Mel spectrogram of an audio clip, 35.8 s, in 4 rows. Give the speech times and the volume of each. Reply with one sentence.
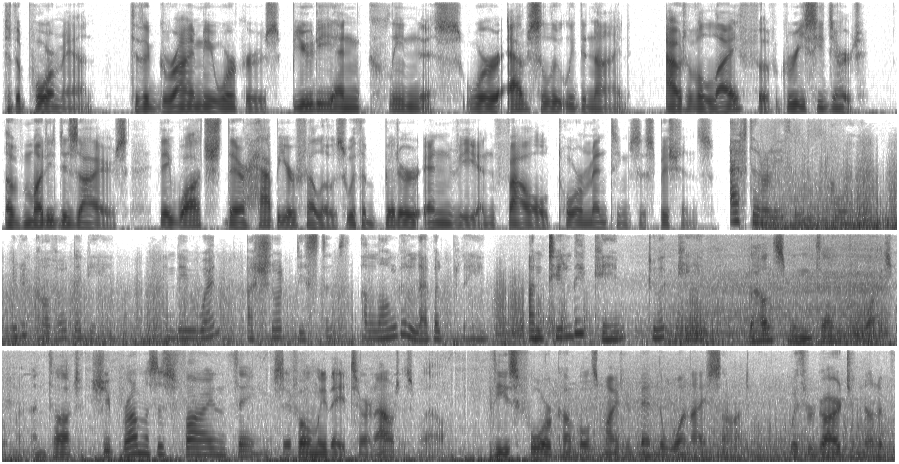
The speech can be heard from 0.0 to 35.7 s, getting quieter then louder.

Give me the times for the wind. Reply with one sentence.
You can hear the wind from 16.4 to 35.7 s.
